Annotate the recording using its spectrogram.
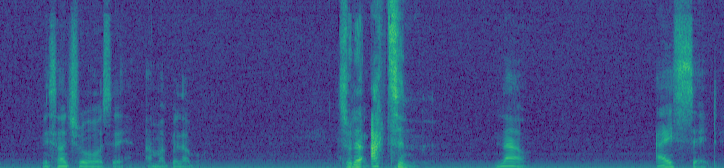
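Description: A man speaks loudly and with animation, in short bursts.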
